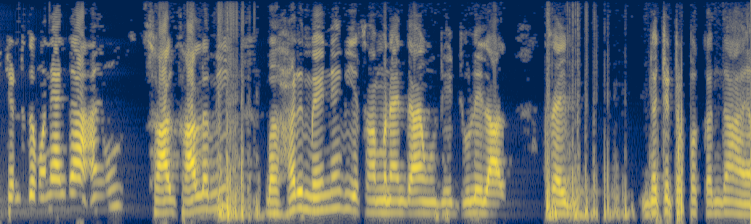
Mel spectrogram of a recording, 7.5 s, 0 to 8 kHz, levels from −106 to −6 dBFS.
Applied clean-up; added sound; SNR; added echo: classical method spectral subtraction.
